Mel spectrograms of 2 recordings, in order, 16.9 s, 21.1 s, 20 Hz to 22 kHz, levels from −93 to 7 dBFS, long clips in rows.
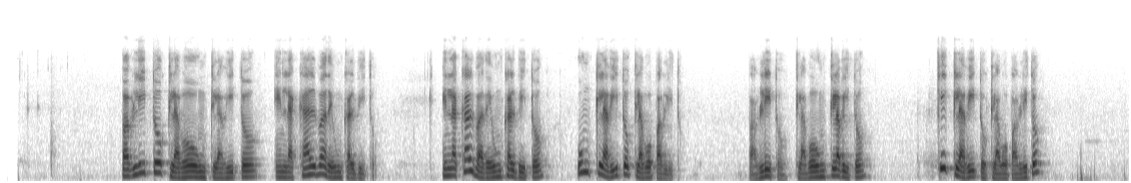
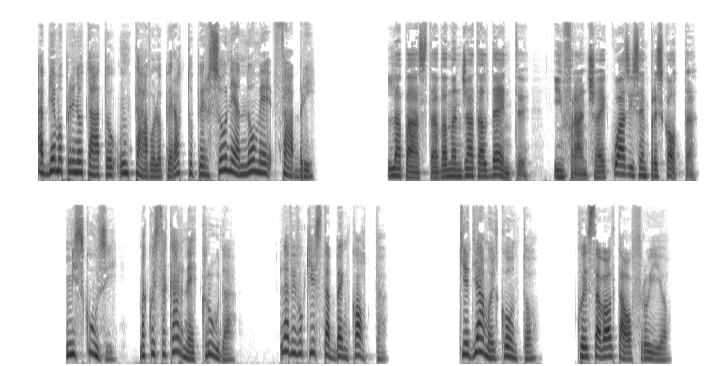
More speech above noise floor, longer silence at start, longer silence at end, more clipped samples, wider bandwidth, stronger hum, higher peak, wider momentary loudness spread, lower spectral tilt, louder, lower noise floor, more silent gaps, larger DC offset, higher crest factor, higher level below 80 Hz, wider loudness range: second, 47 dB vs 55 dB; first, 1.8 s vs 0.55 s; first, 1.3 s vs 0.55 s; neither; second, 7.4 kHz vs 13.5 kHz; neither; about the same, -2 dBFS vs -2 dBFS; second, 9 LU vs 12 LU; first, -7.5 dB/octave vs -4.5 dB/octave; about the same, -20 LUFS vs -19 LUFS; second, -66 dBFS vs -74 dBFS; second, none vs 4.72-5.77 s, 10.45-11.49 s, 16.34-17.39 s, 18.64-19.13 s; neither; about the same, 20 dB vs 18 dB; second, -62 dBFS vs -48 dBFS; about the same, 3 LU vs 4 LU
